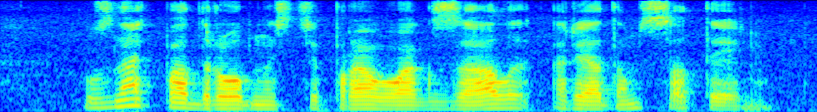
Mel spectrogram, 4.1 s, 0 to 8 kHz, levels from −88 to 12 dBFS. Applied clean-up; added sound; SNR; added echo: none; none; none; none.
